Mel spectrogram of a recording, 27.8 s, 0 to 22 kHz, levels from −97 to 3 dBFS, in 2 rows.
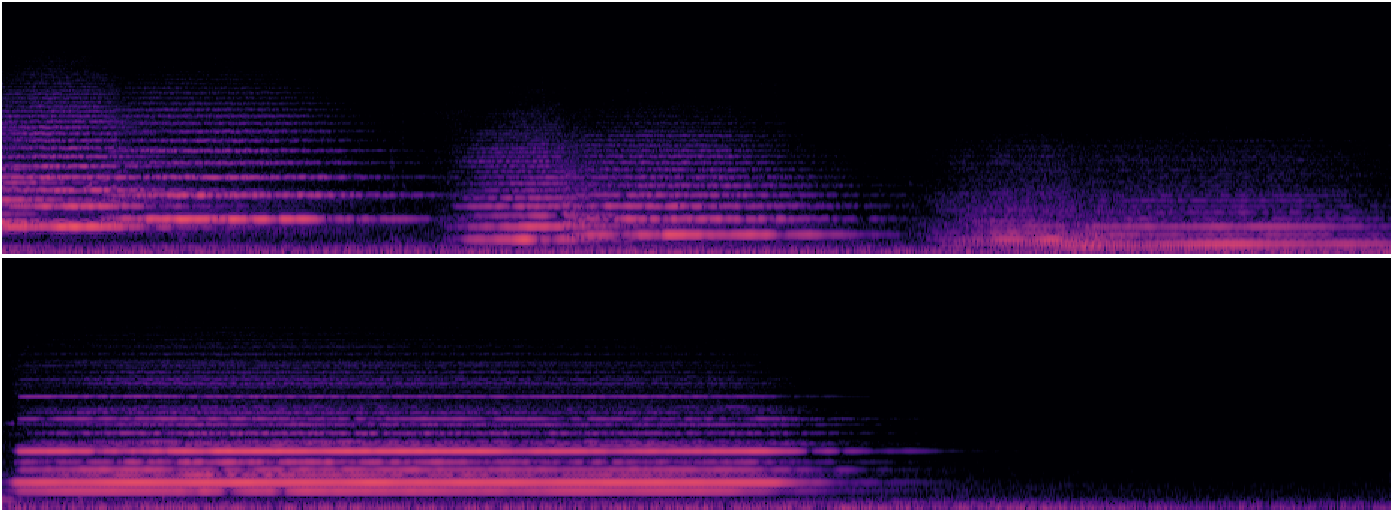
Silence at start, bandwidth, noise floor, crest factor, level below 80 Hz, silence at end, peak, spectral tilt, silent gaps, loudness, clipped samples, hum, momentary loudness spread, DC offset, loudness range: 0 s; 6.6 kHz; -72 dBFS; 16 dB; -64 dBFS; 2.25 s; -26 dBFS; -8 dB/octave; none; -40 LUFS; under 0.1%; none; 18 LU; under 0.1%; 15 LU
